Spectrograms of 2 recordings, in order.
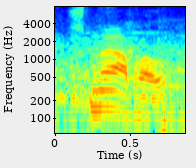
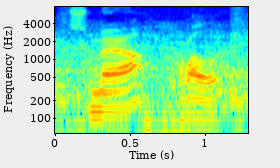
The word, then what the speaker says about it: smørrebrød: Eso se pronuncia smørrebrød. Nuevamente, smørrebrød, lo que significa pan untado.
